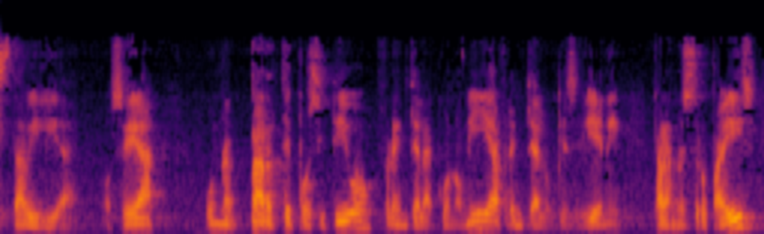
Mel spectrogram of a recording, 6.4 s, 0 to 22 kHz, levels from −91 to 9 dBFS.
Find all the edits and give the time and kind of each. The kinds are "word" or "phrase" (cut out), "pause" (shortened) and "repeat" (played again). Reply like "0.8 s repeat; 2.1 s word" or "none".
none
